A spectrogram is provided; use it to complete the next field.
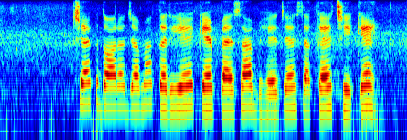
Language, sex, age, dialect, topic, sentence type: Maithili, female, 51-55, Angika, banking, question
